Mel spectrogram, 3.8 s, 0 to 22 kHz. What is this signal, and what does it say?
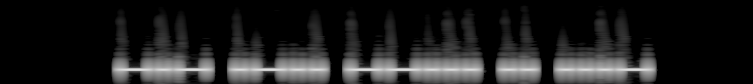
Morse code, heard as a keyed tone, about 25 wpm, 700 Hz. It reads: KL7IV
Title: DXCC-100 Call Signs - 5 Characters - 25wpm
